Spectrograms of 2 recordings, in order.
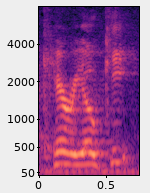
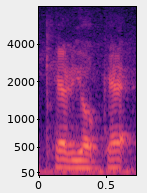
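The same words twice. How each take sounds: First: "karaoke" as high "carry-OH-kee"; Englishized pronunciation. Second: "karaoke" ending in short "keh"; Japanese pronunciation. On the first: Teacher showing how Americans Englishized it, American pronunciation. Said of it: "We Americans have kinda Englishized". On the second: Teacher contrasting with the American version, Japanese pronunciation. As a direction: say "karaoke" level, with "eh" at the end. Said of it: "the eh sound at the end". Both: Shown as a demonstration.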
